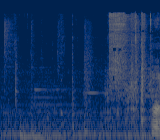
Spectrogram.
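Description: Aluminium foil lining a baking pan crinkling briefly: a short rustle about one and a half seconds in, over a faint low steady hum.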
